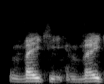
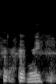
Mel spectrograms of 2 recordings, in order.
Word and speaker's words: Wykie: Am I pronouncing your name right? Wykie. Wykie, you got it. Wykie, yeah.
